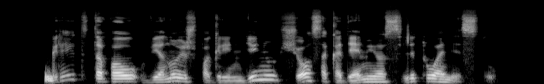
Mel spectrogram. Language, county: Lithuanian, Vilnius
